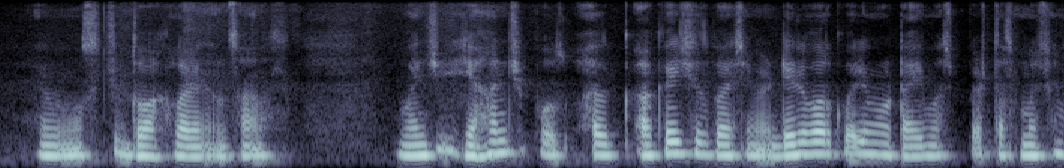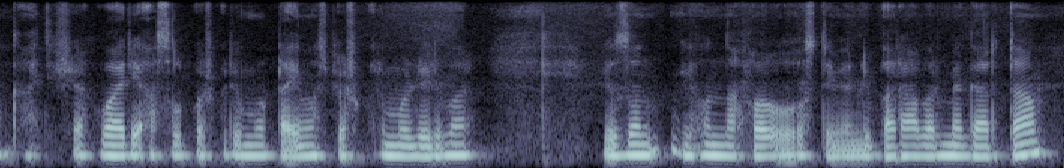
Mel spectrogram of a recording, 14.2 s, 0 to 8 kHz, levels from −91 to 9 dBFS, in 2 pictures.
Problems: background sounds at intervals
